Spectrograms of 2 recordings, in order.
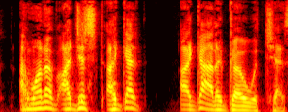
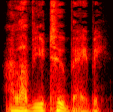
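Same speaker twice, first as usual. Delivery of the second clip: much softer, lower, tender reply; tender whisper; 6 semitones lower, 11 dB quieter than usual. Acted. Father answers his daughter's hug, softly and tenderly. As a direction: hush it out lovingly.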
